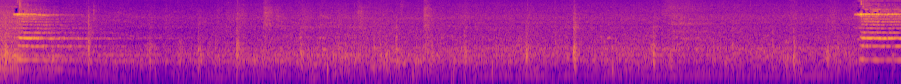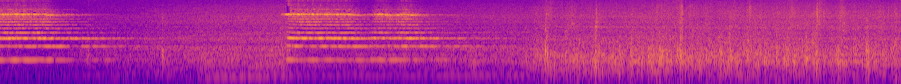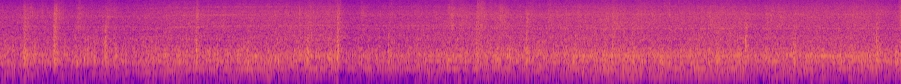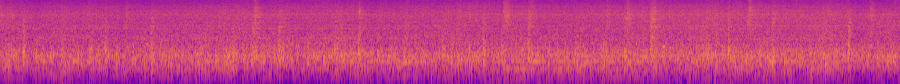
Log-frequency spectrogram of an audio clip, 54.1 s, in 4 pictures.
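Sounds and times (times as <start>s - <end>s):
train wheels rumbling on rails: 0.0s - 54.0s
wheels clicking over rail joints: 21.6s - 54.0s.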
